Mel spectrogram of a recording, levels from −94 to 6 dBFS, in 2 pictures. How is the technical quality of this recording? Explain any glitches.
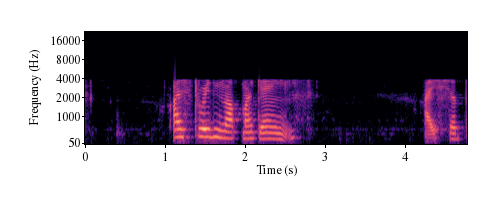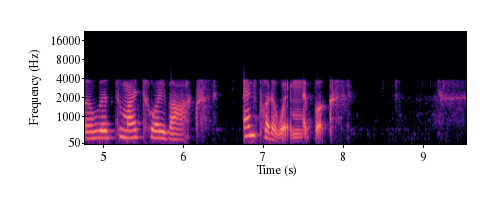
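The technical quality is limited. The whole recording sounds muffled, narrowband and a little rough and synthetic, and there is one brief glitch.

From start to finish, nothing above 4 kHz comes through and the speech has a coarse, synthetic texture. This is the iLBC codec, a narrowband VoIP coder whose damage here fits its 13.33 kbps, 30 ms frame mode.

From 7.40 to 7.51 s, just after "box and put away", the sound briefly turns into a held, buzzy vowel. These are lost iLBC frames, which fits three missing 30 ms frames. The decoder filled the gap by repeating the last pitch cycle mixed with noise, and the speech recovers almost immediately afterwards.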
